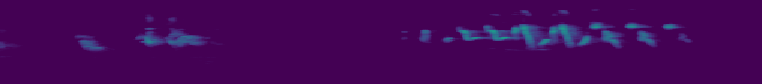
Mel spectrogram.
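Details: Quieter American goldfinch song: a few separate high chirps at the start, a pause, then a quick, bubbling series of twittered notes lasting about a second and a half.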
